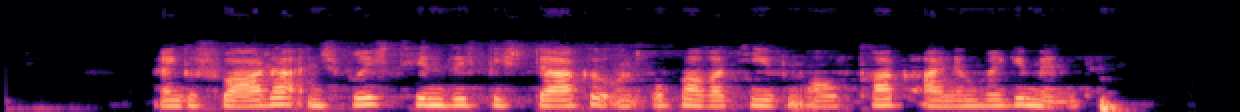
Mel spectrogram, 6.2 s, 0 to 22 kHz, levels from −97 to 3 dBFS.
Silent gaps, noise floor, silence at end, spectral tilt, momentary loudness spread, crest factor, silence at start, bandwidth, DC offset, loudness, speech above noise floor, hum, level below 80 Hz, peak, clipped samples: none; -57 dBFS; 0.6 s; -11 dB/octave; 10 LU; 18 dB; 0.75 s; 5 kHz; under 0.1%; -19 LUFS; 39 dB; none; -48 dBFS; -2 dBFS; under 0.1%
